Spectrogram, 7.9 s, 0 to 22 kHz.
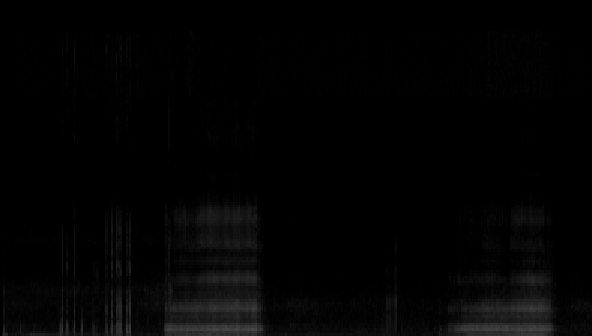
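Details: Dog snoring very loud; two long, buzzing snores on the in-breath, about 10 breaths a minute, with quiet room noise between them.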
